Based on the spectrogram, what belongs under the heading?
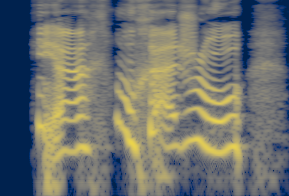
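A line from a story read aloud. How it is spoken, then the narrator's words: Sobbing, childlike. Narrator (Russian): заявила женщина, всхлипнув, словно ребенок, которого оставили вне игры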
